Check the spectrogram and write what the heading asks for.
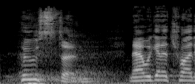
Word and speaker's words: Houston: The name of the US city Houston in American English has a silent O and a pronounced E. So one could spell it phonetically as Houston. Hugh as in, I will use my axe and hew this log into a beam. Stun as in, I will use my ray gun to stun the alien invaders.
